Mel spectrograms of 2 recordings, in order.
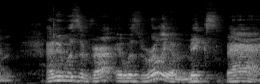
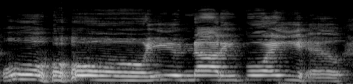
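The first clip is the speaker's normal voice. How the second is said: flirty; 5 semitones higher, 6 dB louder, much slower than usual. Pretend. Flirty teasing of a co-host.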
